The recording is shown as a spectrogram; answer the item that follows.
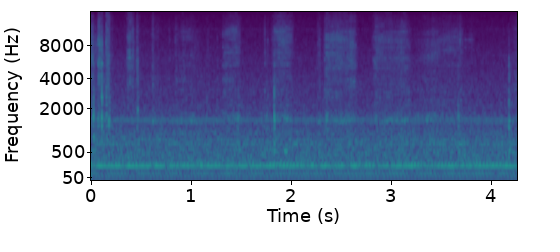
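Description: Faint scraping and small clicks of a wooden popsicle stick working thick casting resin out of a small plastic cup, over a steady electrical hum.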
